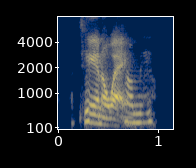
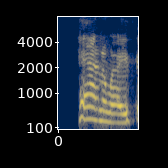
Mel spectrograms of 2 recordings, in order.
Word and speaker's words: Tanouye: I think Sam and I had expectations for what we wanted to talk about with Dr. Stacy T, who, how do you say her last name again without Tanaway? – Tanaway, thank you.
